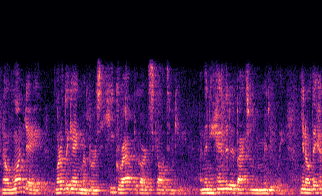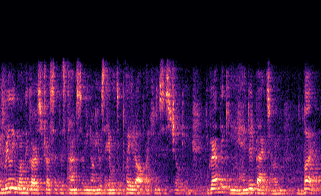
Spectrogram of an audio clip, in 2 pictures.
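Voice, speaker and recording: A man talks very fast in a monotone, flat delivery. Noticeable background noise and audible room echo sit around his voice. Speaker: tour guide. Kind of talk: guided tour narration. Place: hall. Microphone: camera far.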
